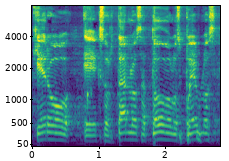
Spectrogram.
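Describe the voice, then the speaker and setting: A man giving a fluent, steady consecutive interpretation at a public gathering. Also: medium pitch, measured pace. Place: outdoor gathering.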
